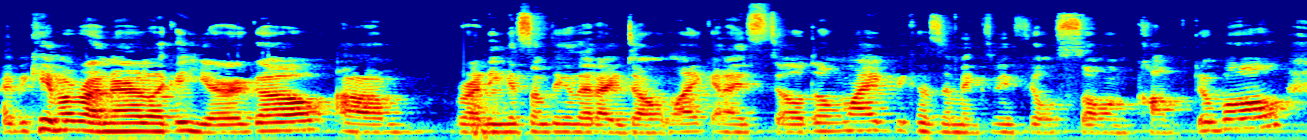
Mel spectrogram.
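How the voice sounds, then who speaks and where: A woman speaks with a Spanish accent in a bright, sharp tone. Her intonation is fairly even. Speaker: podcast co-host, high school Spanish teacher. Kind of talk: casual chat. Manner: frequent fillers (um, like).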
